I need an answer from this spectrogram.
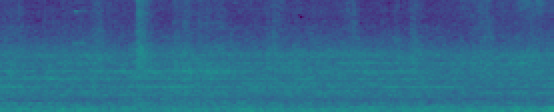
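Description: Indian Railways passenger coach running along the track, heard from inside the carriage as a steady, even rumble.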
